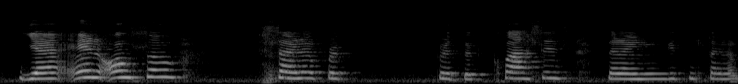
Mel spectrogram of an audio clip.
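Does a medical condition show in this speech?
Yes: cerebral palsy.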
